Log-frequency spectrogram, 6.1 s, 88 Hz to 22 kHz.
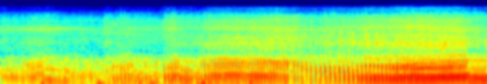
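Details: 2008 Honda CG 125 single-cylinder motorcycle pulling in fifth gear: humming tone rising over exhaust beat as speed rises, noise only in fifth; worn fifth gear.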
